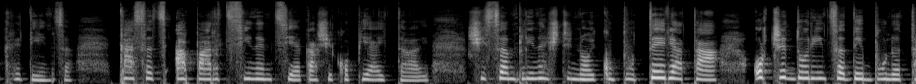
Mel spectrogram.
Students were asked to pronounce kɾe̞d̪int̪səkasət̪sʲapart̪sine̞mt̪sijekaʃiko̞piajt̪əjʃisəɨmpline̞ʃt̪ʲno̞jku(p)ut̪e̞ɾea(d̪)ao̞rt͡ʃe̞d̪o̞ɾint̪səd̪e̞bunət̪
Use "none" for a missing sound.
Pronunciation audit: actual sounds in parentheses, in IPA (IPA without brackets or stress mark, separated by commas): p, t̪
